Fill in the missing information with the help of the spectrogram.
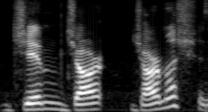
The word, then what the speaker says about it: Jim Jarmusch: I guess the director here, Jim Jarmusch, is that how you say his name? – Yeah.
